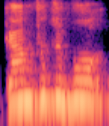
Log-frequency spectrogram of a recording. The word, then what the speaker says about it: comfortable: let's say i this word is a long word the only way to pronounce it correctly is to shorten this because it's not comfort table is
